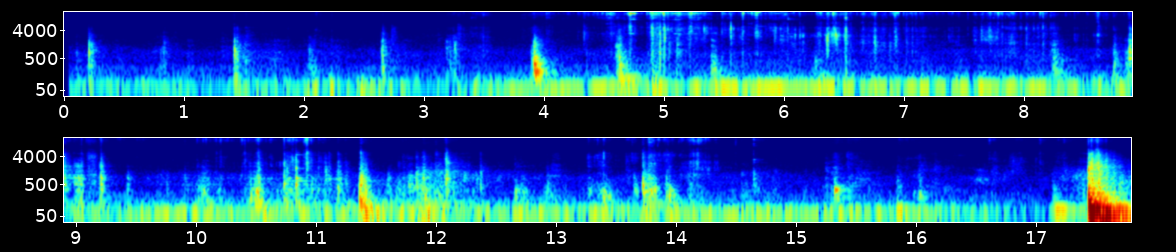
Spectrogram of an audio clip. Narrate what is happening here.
I walked towards the front door. Then i pulled out the key from my pocket and opened the door and closed it behind me.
